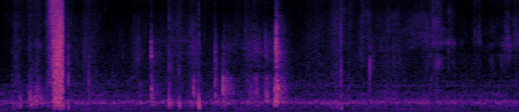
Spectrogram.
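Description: Rummaging through stored items: scattered knocks, clicks and rustles, the loudest knock about half a second in, over a steady low hum.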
